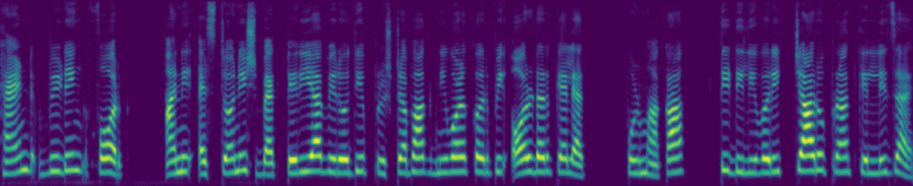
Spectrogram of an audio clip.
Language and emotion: Goan Konkani, neutral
